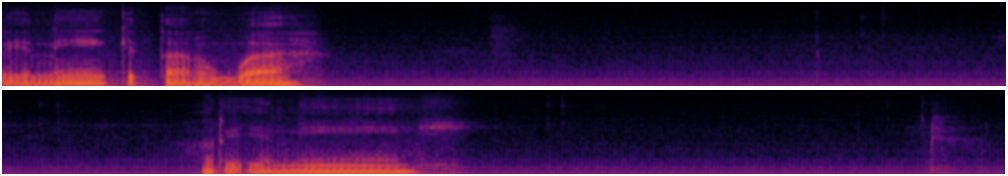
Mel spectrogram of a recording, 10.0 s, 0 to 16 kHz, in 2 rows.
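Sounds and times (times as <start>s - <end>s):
computer mouse click: 4.0s - 4.5s, 7.7s - 8.0s.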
